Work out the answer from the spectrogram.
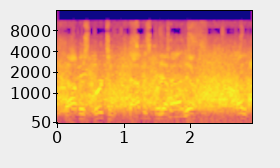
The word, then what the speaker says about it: Davis Bertans: Oh, well, now, at this point in my life, it's Davos Bertans. Is that how you say his name? Davis Bertans.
